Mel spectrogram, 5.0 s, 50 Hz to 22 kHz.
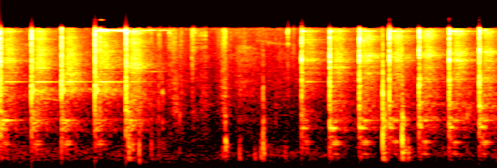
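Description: Hammer blows on a tool driven into the sealant-glued seam between a GM Ecotec 2.2 engine block and its crankshaft bearing carrier, to break the glue and loosen the carrier. A run of sharp metallic strikes with a brief ring, about three a second, thinning to a few lighter taps around the middle.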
